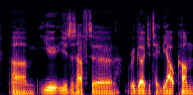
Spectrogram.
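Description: With a London accent, a man speaks at a fairly slow pace. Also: very clean recording, silent background. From London, England. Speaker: aeronautical engineer. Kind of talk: interview.

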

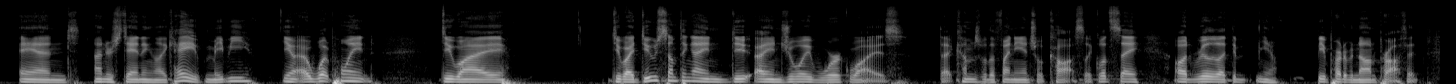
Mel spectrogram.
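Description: A man with a plain, everyday voice and an American accent speaks at a moderate pace. His pitch is medium with ordinary pitch variation, on a very clean recording with a silent background. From Texas, Dallas area. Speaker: podcast host. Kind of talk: solo podcast monologue. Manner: casual with many fillers.

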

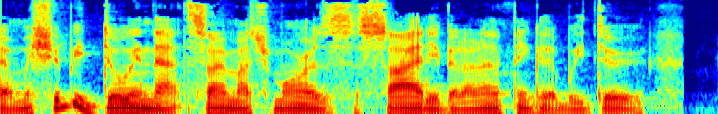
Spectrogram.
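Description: Very deep and low in pitch, a man in an Australian accent speaks at a very fast pace with fairly even intonation, in a very clean recording with a silent background. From Australia, Melbourne. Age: 30s. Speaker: inspirational speaker and consultant. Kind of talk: interview.

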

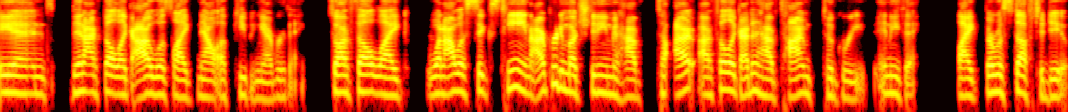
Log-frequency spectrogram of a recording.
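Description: A woman with an American accent talks at a fairly quick pace in a medium pitch, her intonation fairly even and the sound dry and close with no echo. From US Midwest, Kentuckiana area. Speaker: entrepreneur and mother. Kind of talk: casual interview chat.

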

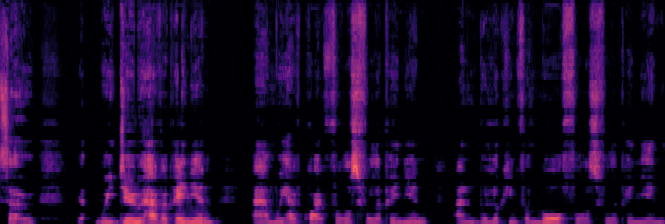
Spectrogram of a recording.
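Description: With an English accent, a man talks at a fairly quick pace and ordinary pitch variation. His tone is dark and mellow. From England. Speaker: legal news publisher. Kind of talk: interview. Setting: remote call.

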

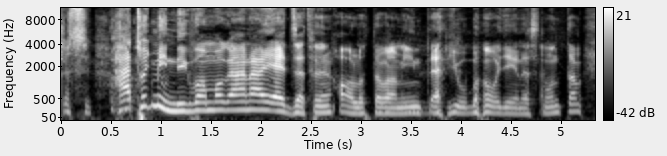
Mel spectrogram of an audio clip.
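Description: With hardly any pauses, a man talks at a fairly quick pace in a fairly high pitch, his intonation lively and his voice an unremarkable speaking voice. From Hungary, Budapest. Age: 50s. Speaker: writer and poet. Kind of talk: casual chat. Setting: studio.

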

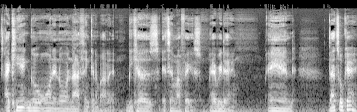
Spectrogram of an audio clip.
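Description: In an American accent, a man speaks at a moderate pace with a very deep, low pitch. He takes long, frequent pauses. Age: 30s. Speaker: podcast host. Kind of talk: casual solo podcast monologue. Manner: monotone when not excited; filler-heavy, halting.

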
